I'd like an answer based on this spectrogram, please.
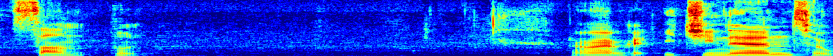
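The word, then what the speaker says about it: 三分: And the rule basically is, it's even just 3 minutes is sampun, and when you put it together with the 10 for the 13 minutes, ju is kind of the normal pronunciation. But then it still maintains as sanpun.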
